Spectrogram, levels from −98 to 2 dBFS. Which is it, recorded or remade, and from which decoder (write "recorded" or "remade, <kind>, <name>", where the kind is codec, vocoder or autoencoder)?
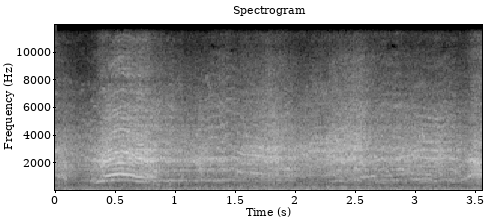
recorded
